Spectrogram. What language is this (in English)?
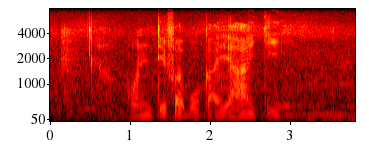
Southern Sotho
